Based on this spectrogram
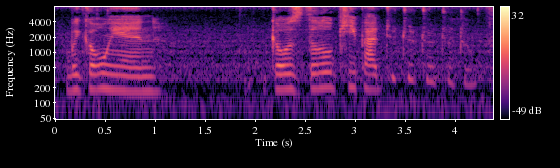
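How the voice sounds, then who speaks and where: The voice belongs to a woman and sounds animated. Room echo can be heard around it. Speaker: van-dwelling travel vlogger. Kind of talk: casual storytelling vlog. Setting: campground.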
